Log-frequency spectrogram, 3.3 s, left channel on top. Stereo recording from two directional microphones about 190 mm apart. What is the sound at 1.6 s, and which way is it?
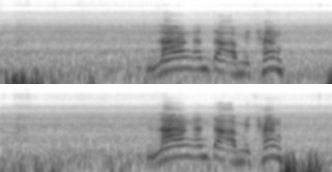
Speech, 5° left (ahead or behind).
